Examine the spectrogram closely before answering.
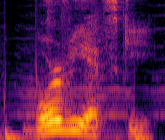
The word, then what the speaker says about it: Borowiecki: The second O is not pronounced, the W is pronounced as a V, and the C sounds like an S. Put all that together and you get Mark Borowiecki.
